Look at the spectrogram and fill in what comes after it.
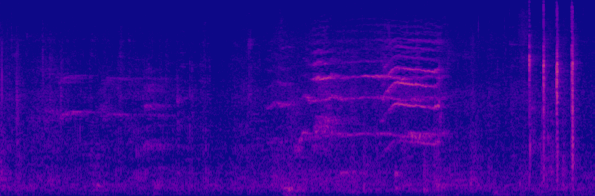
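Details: Cat at an animal shelter, several thin, high meows rising and falling in a quiet room, a louder drawn-out wail near the middle, then a few sharp clicks toward the end.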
